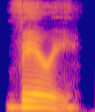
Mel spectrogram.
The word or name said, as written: very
